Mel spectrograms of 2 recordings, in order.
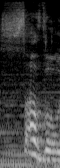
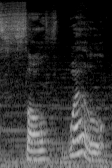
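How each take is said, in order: First: The w sound is dropped, sounding like Southall. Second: The w sound and full second part are pronounced. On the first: "Southall is a pronunciation which some quaint and archaic people are prattling on about" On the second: "because that's how it's written"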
